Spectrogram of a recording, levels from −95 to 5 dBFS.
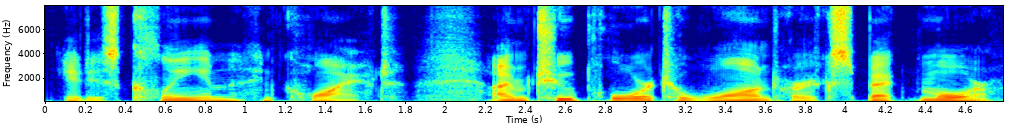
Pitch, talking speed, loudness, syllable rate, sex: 105 Hz, 175 wpm, -19 LUFS, 3.8 syllables/s, male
